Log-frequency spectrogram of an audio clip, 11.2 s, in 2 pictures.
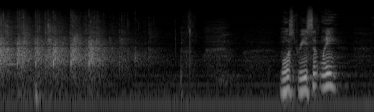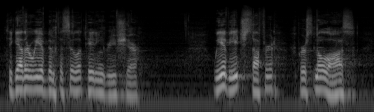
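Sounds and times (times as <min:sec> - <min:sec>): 
people clapping: 0:00.0 - 0:02.5
speech: 0:04.2 - 0:05.2, 0:05.8 - 0:07.8, 0:08.8 - 0:11.0.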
